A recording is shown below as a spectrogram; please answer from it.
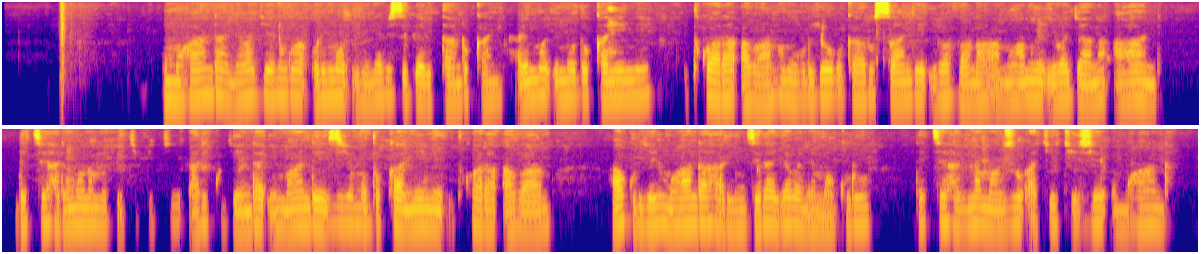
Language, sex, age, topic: Kinyarwanda, male, 18-24, government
